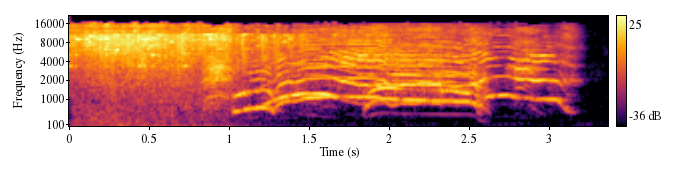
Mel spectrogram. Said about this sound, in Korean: 악마의 목소리에 답하는 거대한 샹들리에가 슬슬 미끄러져 내려오고 있었다. 샹들리에는 천장 꼭대기에서 객석 한가운데로 와장창 소리를 내며 떨어져 내렸다.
